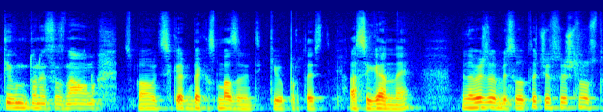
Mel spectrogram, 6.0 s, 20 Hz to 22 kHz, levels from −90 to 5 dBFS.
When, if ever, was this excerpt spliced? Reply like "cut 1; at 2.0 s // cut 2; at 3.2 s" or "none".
cut 1; at 1.2 s // cut 2; at 3.4 s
